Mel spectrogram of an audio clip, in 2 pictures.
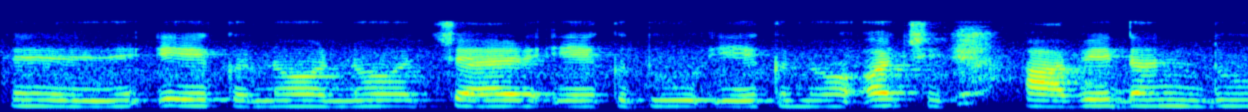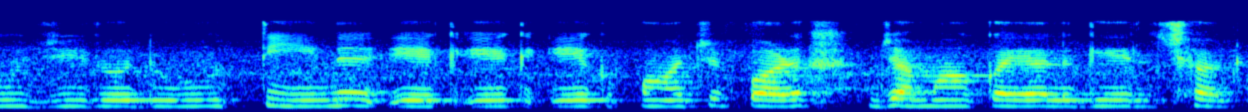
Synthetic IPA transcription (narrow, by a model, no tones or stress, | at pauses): eːknənət͡ʃɛɽeːkd̪uːeːknəʔət͡ʃʰiaːʋed̪ənd̪uːd͡ʒiːɾod̪uːt̪iːneːkeːkeːkpãːt͡ʃpəɽd͡ʒəmãkəjəlɡeːlt͡ʃʰəl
